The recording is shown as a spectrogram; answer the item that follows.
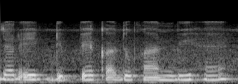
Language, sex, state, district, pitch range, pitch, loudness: Hindi, female, Karnataka, Koppal, 205-225 Hz, 215 Hz, -15 LUFS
